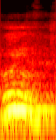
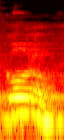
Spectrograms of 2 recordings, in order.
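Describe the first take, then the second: First: The word is said with its usual vowels. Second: The first vowel is changed, sounding like another word. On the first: It names the spiritual teacher. The speaker calls it right. "They don't worshipping Guru" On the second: It names a bull. The speaker calls it wrong. "they do Guru"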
